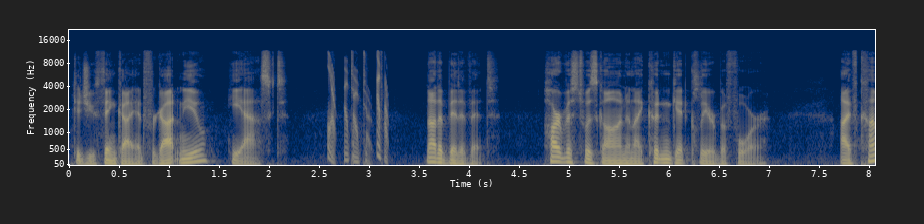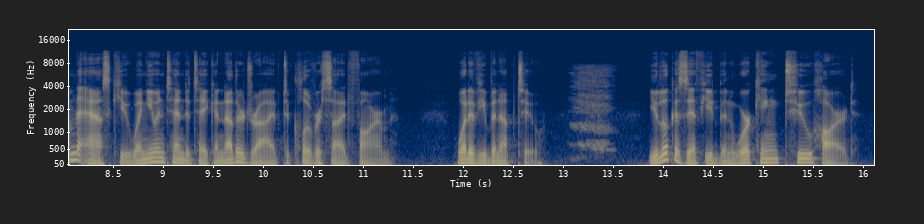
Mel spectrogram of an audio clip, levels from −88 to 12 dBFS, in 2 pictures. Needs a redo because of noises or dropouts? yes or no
yes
